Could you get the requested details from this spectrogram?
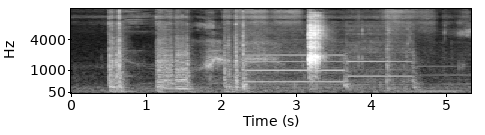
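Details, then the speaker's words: NeXT Color BubbleJet BJC 800 SCSI printer, power-on after fitting ink cartridge: clicks and short motor runs, then steady stepped tones as carriage travels and homes; normal warm-up initialization. "Then we're going to plug it in. Then you should hear it click. That's good."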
